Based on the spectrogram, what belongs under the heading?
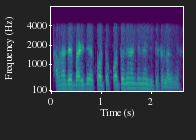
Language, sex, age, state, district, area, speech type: Bengali, male, 60+, West Bengal, Purba Medinipur, rural, conversation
